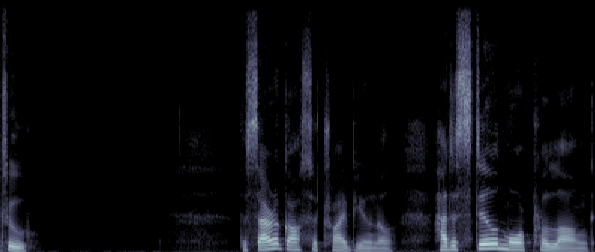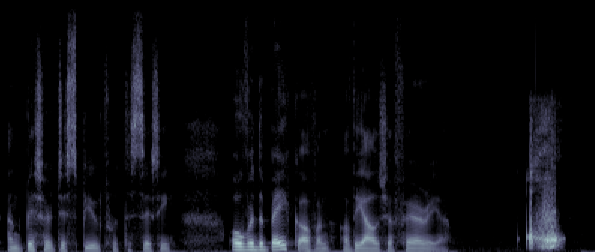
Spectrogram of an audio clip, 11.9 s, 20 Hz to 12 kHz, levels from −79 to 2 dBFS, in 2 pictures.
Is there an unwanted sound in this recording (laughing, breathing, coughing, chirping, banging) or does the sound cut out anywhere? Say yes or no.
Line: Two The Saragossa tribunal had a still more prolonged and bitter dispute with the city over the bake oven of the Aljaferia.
yes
